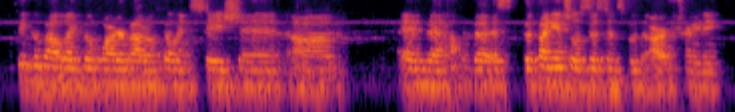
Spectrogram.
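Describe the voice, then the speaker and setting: Noticeable background noise under a woman's fairly low-pitched voice. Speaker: airport director. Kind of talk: board meeting presentation. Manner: slow; hesitant, many fillers.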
